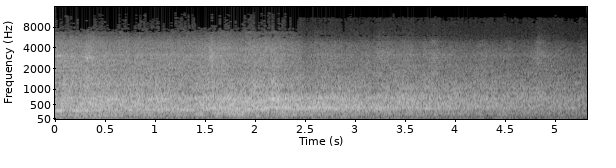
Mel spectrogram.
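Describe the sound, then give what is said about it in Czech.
A Prague metro train, the first on the line's opening day, departs from Kačerov station and rumbles steadily through a tunnel, a dense, continuous roar of wheels and motor that holds loud before easing slightly toward the end. “Provoz pražské metru je zahájen.”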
